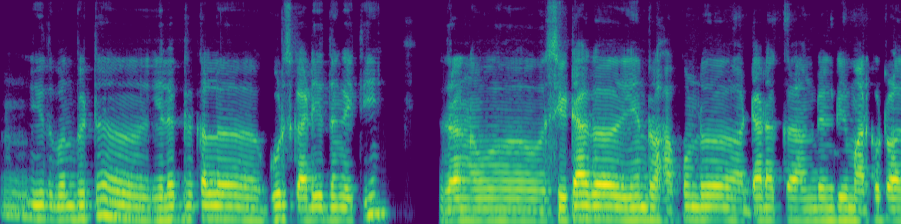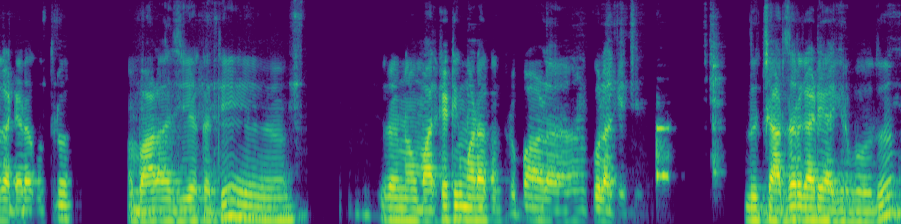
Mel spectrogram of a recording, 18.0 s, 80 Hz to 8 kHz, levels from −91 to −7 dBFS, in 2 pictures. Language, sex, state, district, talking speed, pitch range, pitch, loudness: Kannada, male, Karnataka, Belgaum, 100 wpm, 110-130 Hz, 115 Hz, -18 LUFS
